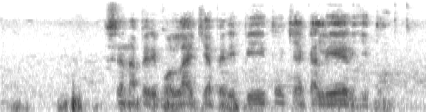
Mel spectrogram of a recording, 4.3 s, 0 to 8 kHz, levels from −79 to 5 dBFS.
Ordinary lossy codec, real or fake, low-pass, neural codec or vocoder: Opus, 64 kbps; real; 7.2 kHz; none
